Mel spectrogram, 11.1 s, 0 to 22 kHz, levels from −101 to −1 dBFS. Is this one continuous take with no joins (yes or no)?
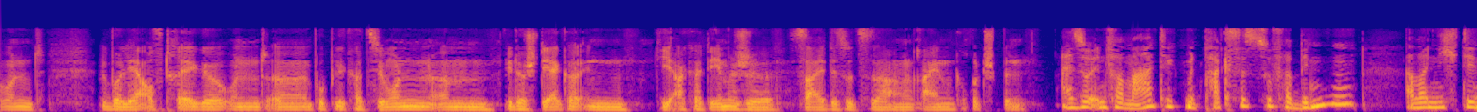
yes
